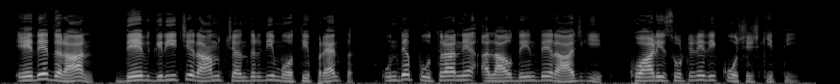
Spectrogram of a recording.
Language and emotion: Dogri, neutral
